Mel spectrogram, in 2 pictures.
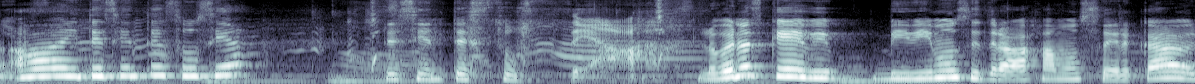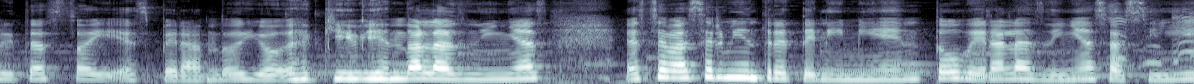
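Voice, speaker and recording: A woman's voice: mid-range voice, moderate pace. A woman, playing a life-simulation game and chatting casually to her viewers and to her game characters. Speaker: gaming YouTuber. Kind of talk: casual Let's Play commentary. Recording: game music behind.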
